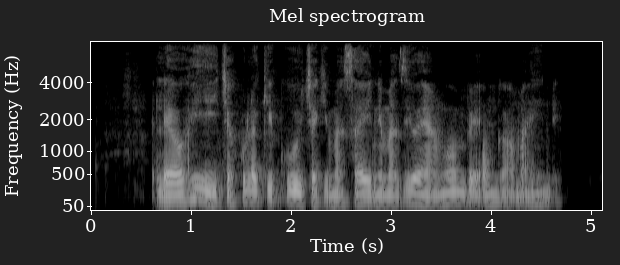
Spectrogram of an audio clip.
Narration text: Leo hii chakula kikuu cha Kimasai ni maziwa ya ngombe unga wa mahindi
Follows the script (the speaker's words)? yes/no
yes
